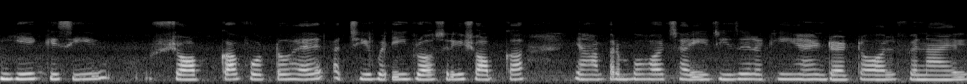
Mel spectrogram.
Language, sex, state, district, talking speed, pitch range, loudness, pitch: Hindi, female, Bihar, Jamui, 130 wpm, 225-245 Hz, -18 LUFS, 235 Hz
